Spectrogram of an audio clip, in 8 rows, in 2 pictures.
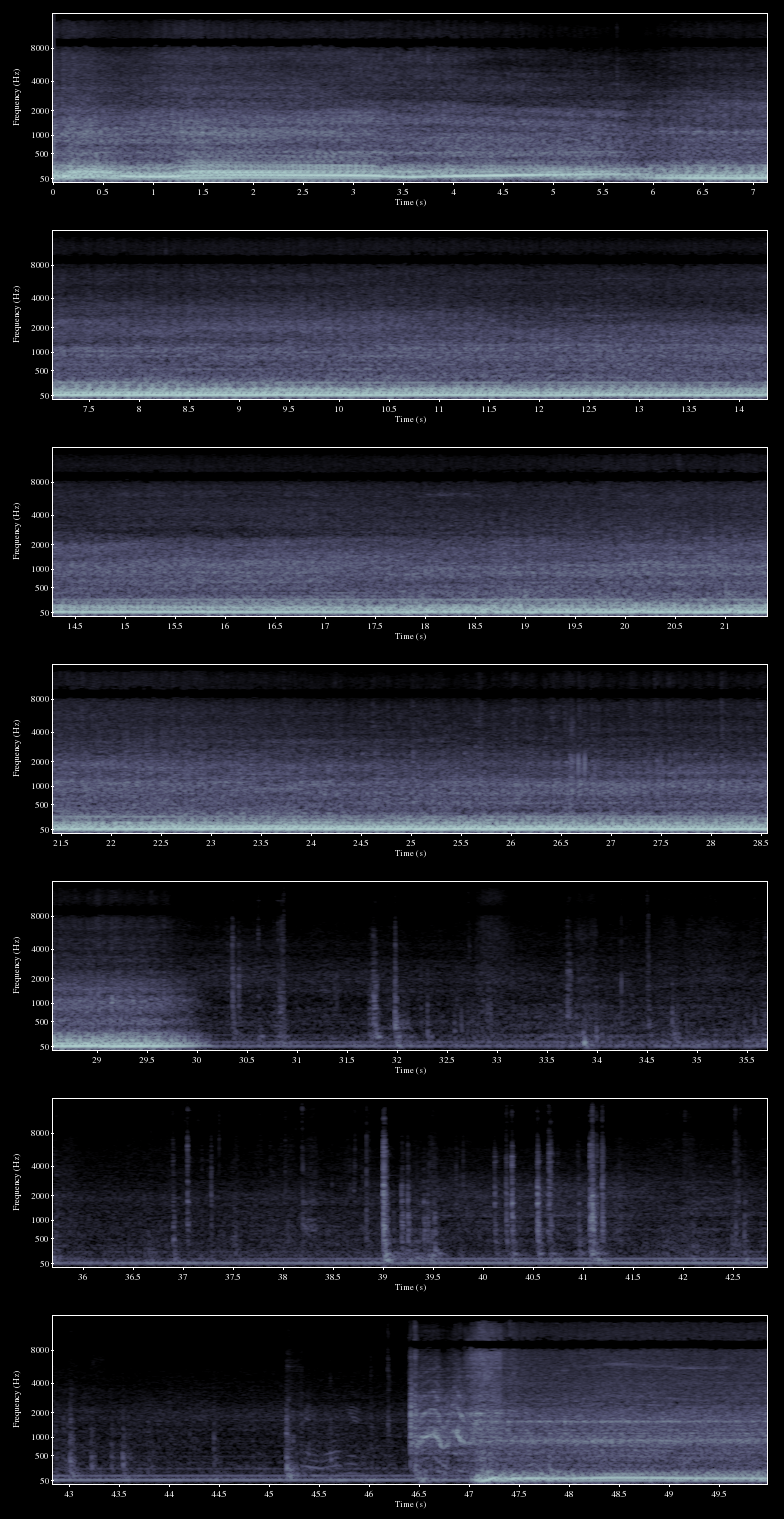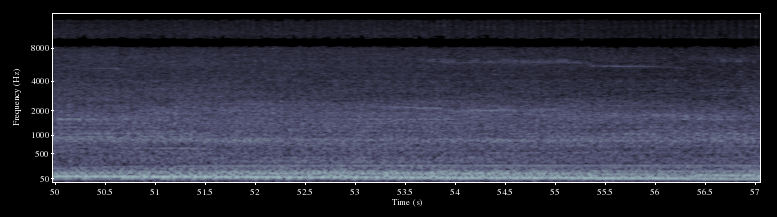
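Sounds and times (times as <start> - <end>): car engine revving and idling: 0.0 - 30.2, 46.5 - 57.0.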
